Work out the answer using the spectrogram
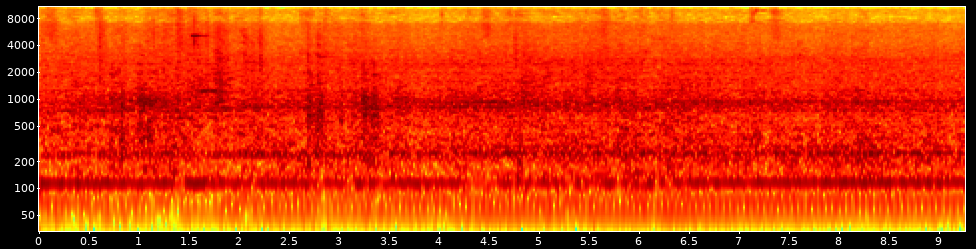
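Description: Resort Shirakami train running at speed, heard from inside a passenger car: a steady running rumble with a low, even hum.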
